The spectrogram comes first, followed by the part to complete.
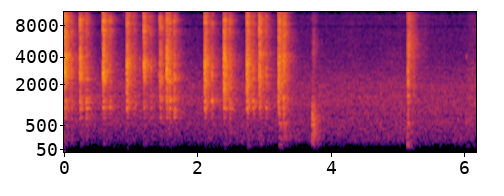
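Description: Typing on a computer keyboard: a quick run of keystrokes entering the router's IP address into a browser, then a pause and two single keypresses, the last about five seconds in.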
